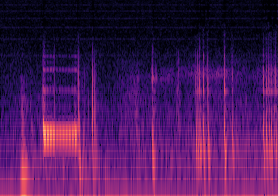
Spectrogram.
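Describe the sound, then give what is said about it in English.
A telephone is dialed to place a call: a quick run of several touch-tone beeps, one held longer than the rest, sounds alone at moderate loudness. “Well, as a matter of fact, Dr. Turf, I've got the California Club on the line.”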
